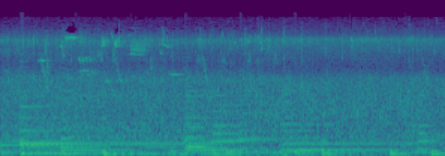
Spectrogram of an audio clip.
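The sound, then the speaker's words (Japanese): A steady, babbling river stream runs continuously, with birds chirping intermittently above the flowing water, recorded outdoors beside a river in Sapporo on a sunny, hot morning during a walk. “川の辺りで川のせせらぎと鳥の声を聞きながら話してます”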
